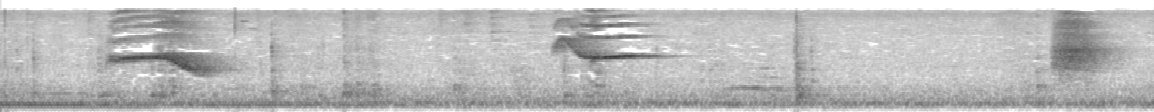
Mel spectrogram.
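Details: Tame plain prinia, a small brown bird known locally as flamboyan, wergan jawa or mlinjon, giving its distinctive chattering crecetan: two sharp, high downslurred chirps about two seconds apart, with a low indoor hum beneath.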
